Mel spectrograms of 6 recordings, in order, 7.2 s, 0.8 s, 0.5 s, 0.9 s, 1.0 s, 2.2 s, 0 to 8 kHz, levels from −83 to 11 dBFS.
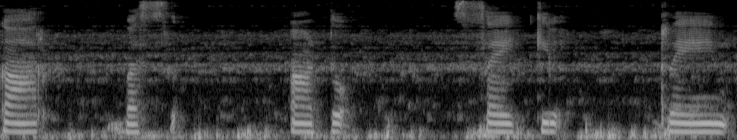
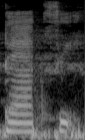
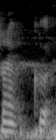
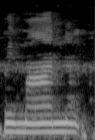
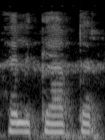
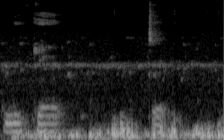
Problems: none marked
